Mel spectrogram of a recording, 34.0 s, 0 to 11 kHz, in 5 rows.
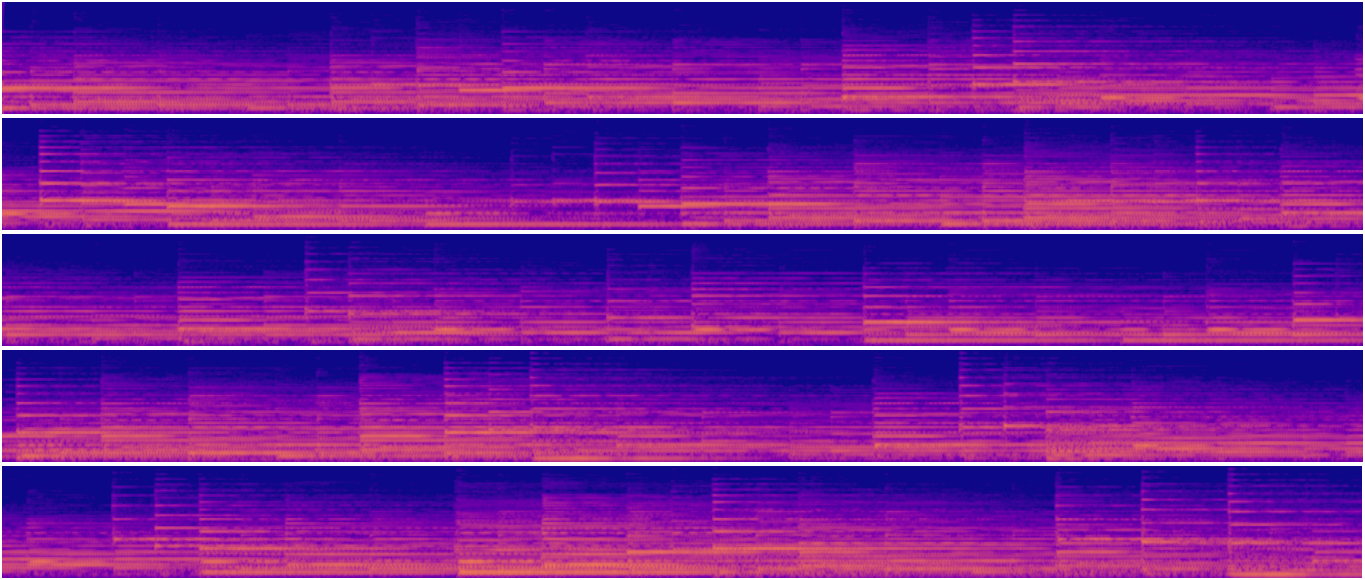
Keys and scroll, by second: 1.6-17.4 typing, 2.5 ctrl+z, 3.0 ctrl+z, 10.0 ctrl+z, 16.9 ctrl+z, 19.6-23.5 typing.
